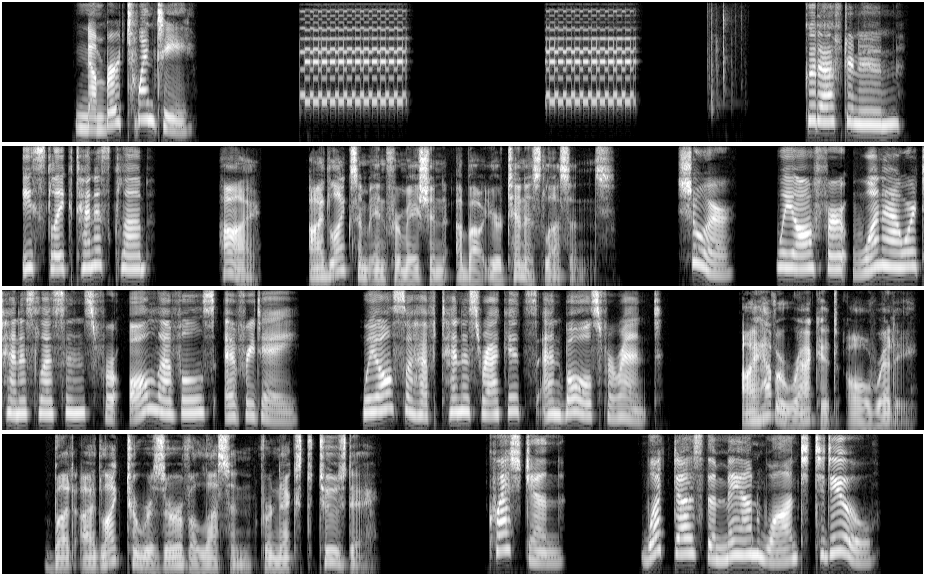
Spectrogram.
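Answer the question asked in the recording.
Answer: Reserve a tennis lesson for next Tuesday.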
